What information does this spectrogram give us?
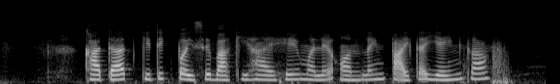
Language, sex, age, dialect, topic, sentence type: Marathi, female, 18-24, Varhadi, banking, question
